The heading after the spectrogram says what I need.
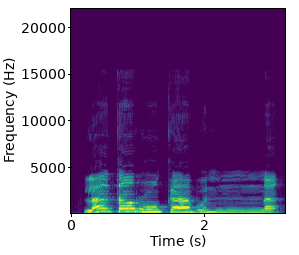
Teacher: Roknya rok tafkhim, rok tebal, harus ditebalkan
